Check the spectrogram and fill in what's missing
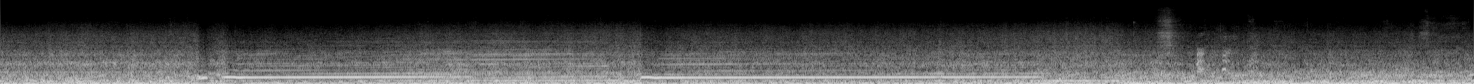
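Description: A Porsche 718 Boxster GTS 4.0, naturally aspirated with a manual gearbox, pulls hard on the Autobahn, its engine note climbing steadily through two gears with crisp shifts between, loud over road and wind roar.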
